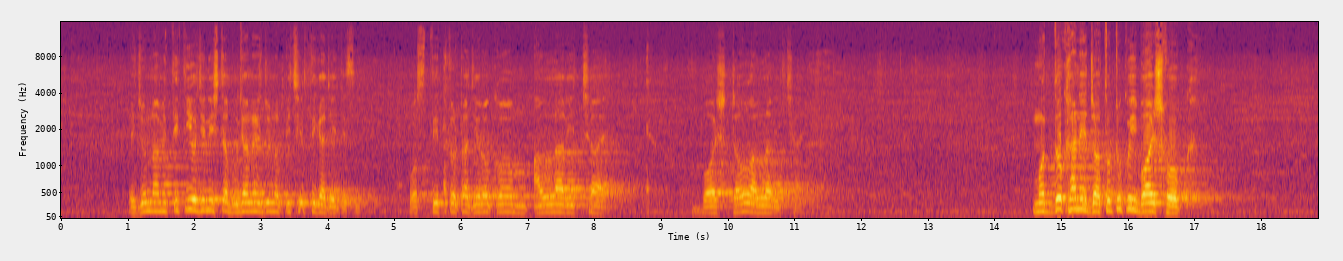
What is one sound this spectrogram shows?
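An elderly man speaks with animation through a microphone and loudspeakers, in bursts with pauses.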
